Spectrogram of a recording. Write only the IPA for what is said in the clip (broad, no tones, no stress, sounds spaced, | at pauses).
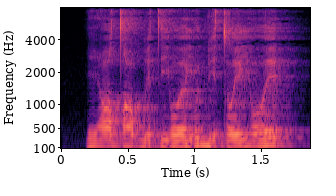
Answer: ɦ i tˤ e b e t j o ə̯ j u bʲ æ t o ɪ̯ j o ɪ̯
